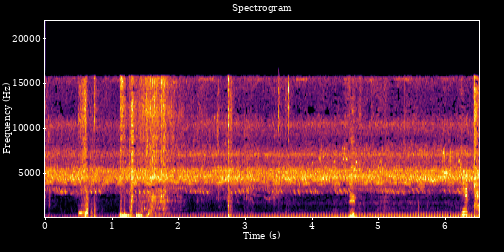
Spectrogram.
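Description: Steady insect buzz under a low drone that grows louder from about two seconds in, with a few short voice sounds and a faint click in between.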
